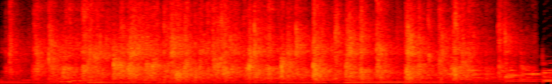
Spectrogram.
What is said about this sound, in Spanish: ¿Pueden darle un aplauso al Señor?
